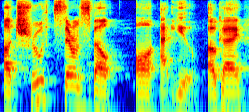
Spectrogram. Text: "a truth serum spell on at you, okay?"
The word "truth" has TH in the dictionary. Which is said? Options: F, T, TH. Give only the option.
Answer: TH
